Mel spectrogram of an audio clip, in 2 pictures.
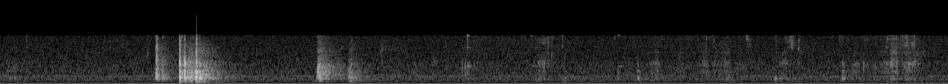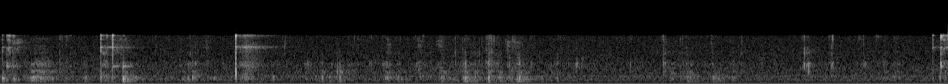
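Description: A metal utensil stirring a wet mix of chopped greens in a ceramic bowl, with light clinks and scrapes against the bowl. A couple of louder knocks come about two and three seconds in.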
